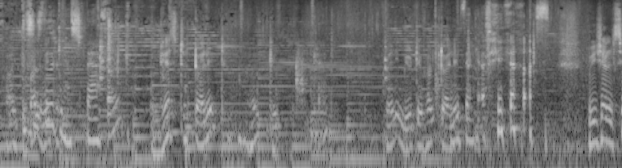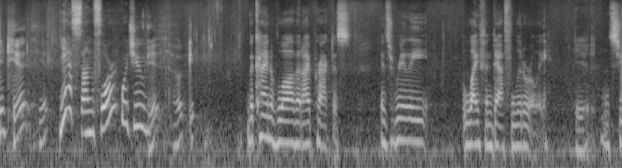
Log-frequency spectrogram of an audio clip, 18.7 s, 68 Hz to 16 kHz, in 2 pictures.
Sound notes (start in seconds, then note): 7.2 laughs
